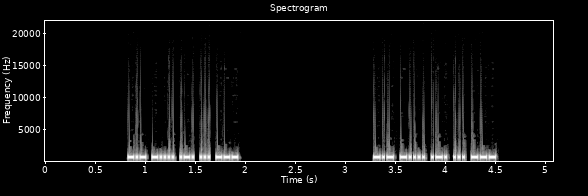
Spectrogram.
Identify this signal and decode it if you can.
Morse code, heard as a keyed tone, about 50 wpm, 700 Hz. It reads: K6RSO K6RSO
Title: Speed Racing - USA 1x3 Call Signs 40wpm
